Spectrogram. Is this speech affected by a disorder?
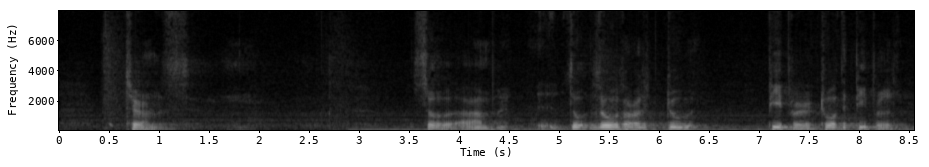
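Yes: stuttering; since childhood, severe in childhood, stamped hard to get words out, blocked in school; not overcome, attended hospital stuttering group with speech pathologists; stutters more when tired or not eating, more fluent after high protein food, substitutes impossible words; here repeated sounds.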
